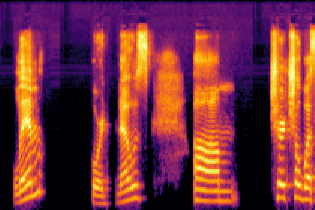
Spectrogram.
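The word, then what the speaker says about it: Lympne: in Kent Port Lim spelled l-y-m-p-n-e mind you but it's pronounced Lim Ford knows um Churchill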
